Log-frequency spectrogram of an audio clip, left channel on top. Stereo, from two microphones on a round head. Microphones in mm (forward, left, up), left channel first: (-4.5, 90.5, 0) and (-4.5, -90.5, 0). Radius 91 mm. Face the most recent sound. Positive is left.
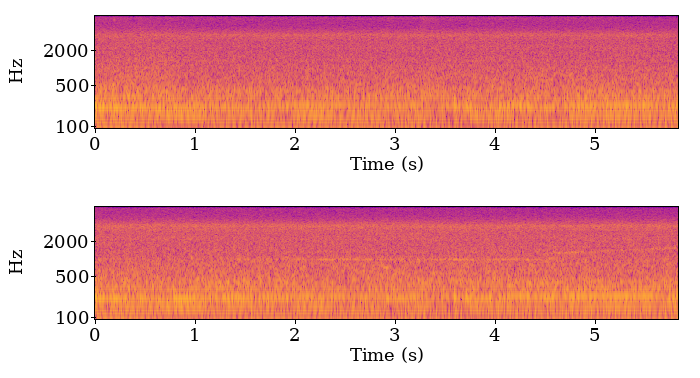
No sound to turn to.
